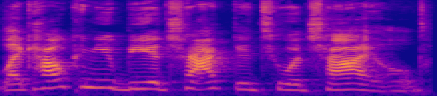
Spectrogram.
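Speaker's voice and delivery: ordinary delivery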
